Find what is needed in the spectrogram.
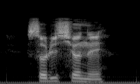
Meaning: to solve
- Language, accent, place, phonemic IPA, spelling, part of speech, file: French, France, Lyon, /sɔ.ly.sjɔ.ne/, solutionner, verb, LL-Q150 (fra)-solutionner.wav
